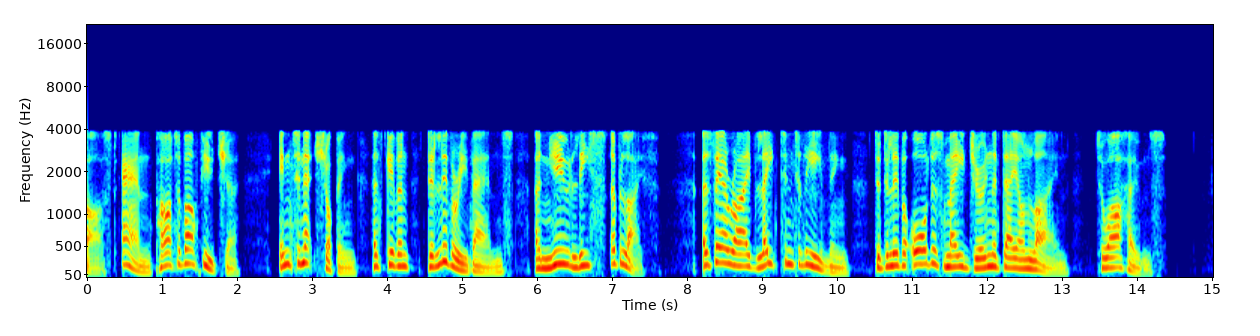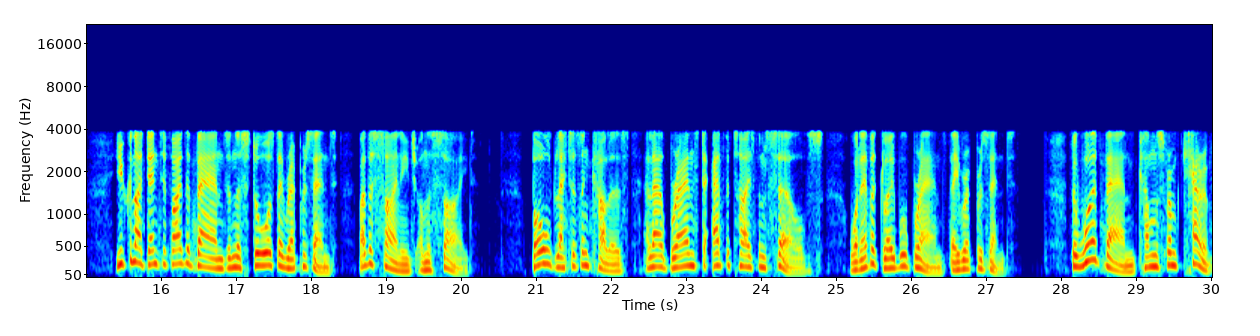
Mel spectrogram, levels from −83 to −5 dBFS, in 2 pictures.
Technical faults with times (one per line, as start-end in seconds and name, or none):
none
